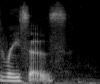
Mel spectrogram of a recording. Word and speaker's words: Reese's: and neither are americans here's a comparison of both the packages in canada it's rhys and in the us it's reese's are you engaged i'm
